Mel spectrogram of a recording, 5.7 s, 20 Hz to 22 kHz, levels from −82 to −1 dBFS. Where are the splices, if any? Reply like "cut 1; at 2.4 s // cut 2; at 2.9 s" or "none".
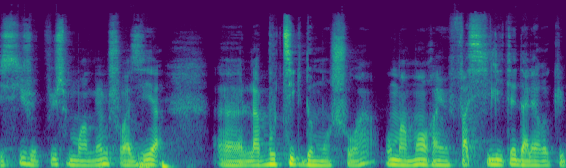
none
